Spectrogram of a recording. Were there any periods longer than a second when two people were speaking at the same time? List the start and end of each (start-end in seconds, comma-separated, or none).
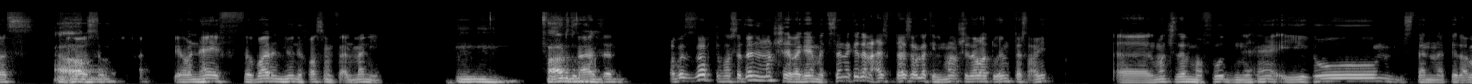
none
